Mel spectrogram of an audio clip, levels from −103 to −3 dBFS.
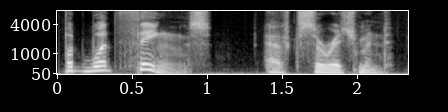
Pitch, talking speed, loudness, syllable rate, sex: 135 Hz, 155 wpm, -19 LUFS, 4.3 syllables/s, male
